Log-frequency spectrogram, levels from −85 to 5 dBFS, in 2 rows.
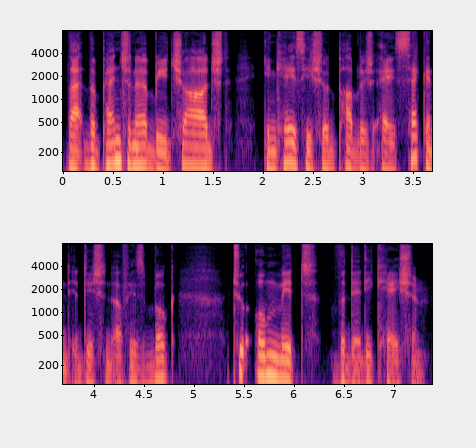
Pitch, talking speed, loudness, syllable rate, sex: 100 Hz, 165 wpm, -20 LUFS, 5.0 syllables/s, male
